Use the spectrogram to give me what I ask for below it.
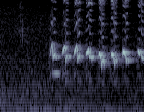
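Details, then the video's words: Long yellow-vented bulbul phrase used to lure birds: about nine bubbly, evenly spaced chirps rattled off in one second, each rich and slightly burry, over quiet hum. "Pancingan Trucukan panjang❗Masteran Trucukan Gacor"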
